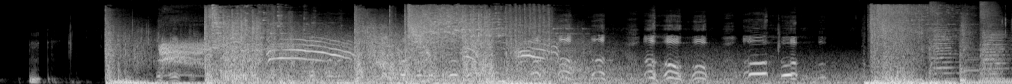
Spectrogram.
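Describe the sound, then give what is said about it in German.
An intro jingle opens after about a second of near silence with loud crashing, booming hits and bright sweeping tones, then thins to scattered tonal blips before a final loud burst. “dann mache ich doch mal den Jingle”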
